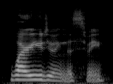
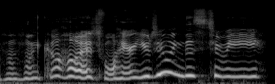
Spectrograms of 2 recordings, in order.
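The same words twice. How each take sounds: First: Said in the usual way. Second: Higher, slow, drawn-out mock wail at the game; mock despair. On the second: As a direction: plead with the frozen game, hammed-up.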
